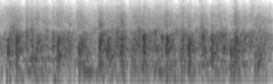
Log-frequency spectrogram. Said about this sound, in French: Allez-y, applaudissez, oui.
